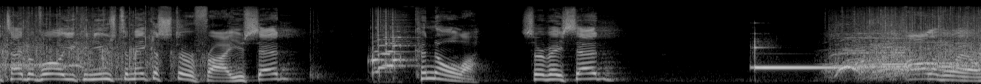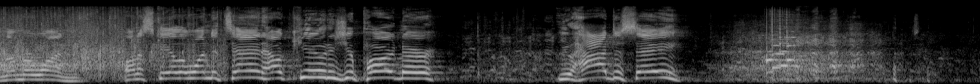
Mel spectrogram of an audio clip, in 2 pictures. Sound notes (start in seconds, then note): 8.2 cheering and applause; 16.8 laughter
